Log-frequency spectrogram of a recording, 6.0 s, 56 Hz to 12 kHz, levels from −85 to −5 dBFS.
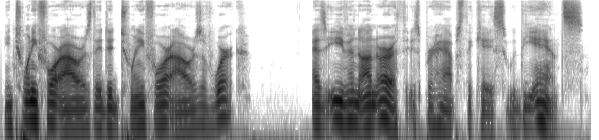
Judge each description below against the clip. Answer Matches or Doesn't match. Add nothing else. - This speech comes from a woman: Doesn't match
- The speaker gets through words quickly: Matches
